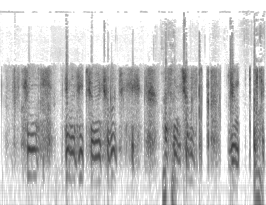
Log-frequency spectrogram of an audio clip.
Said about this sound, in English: just calm down a bit, because the phone signal's breaking up a bit.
